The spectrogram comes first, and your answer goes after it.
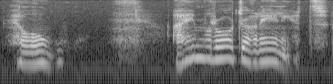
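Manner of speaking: put-on slow, drawn-out Scottish accent; Roger Elliott. Vlogger mimics her hypnosis tape narrator, Scottish accent impression. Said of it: "going to do some of Roger Elliott for you".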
